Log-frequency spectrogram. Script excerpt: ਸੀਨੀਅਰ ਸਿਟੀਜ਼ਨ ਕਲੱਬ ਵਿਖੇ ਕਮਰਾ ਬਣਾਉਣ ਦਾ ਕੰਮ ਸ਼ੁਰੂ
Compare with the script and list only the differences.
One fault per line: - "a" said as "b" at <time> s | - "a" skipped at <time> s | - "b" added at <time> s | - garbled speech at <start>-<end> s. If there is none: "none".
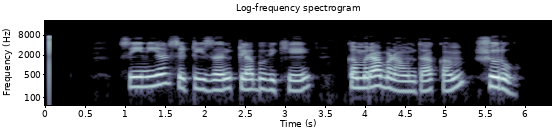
none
